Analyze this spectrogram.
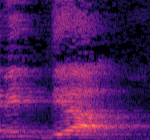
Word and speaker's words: विद्या: इसको अगर धा पढ़ेंगे तो गलत हो जाएगा। इसलिए दा में या लगा हुआ, आ लगा हुआ है, दा में आ लगा हुआ है, इसलिए विद्या, विद्या।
